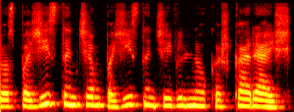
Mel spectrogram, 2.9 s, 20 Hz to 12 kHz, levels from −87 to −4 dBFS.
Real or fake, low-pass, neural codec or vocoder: fake; 10.8 kHz; vocoder, 44.1 kHz, 128 mel bands every 256 samples, BigVGAN v2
